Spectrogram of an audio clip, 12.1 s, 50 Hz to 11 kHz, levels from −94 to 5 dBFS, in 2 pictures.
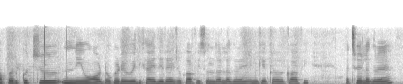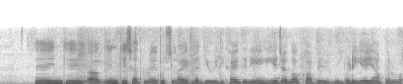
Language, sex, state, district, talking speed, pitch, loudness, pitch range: Hindi, female, Uttar Pradesh, Hamirpur, 230 wpm, 235 Hz, -36 LUFS, 225-245 Hz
